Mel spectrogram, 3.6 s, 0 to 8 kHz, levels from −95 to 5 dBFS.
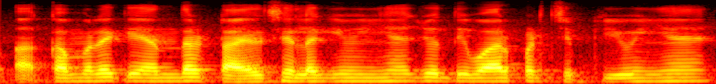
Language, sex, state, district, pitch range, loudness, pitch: Hindi, male, Uttar Pradesh, Shamli, 120-125 Hz, -18 LUFS, 125 Hz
